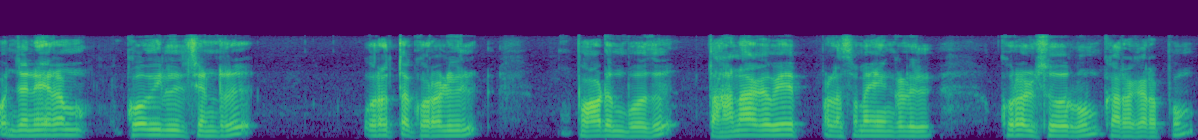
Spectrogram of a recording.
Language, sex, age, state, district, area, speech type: Tamil, male, 60+, Tamil Nadu, Salem, urban, spontaneous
